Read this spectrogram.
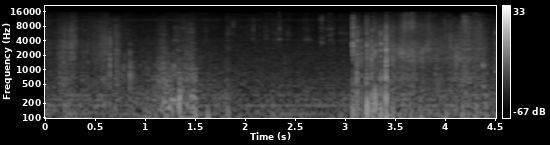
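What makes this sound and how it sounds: Fingertips with short painted nails squeeze and crumble small solid pink and blue-white reformed gym chalk balls over a pile of chalk powder. Soft, dry crinkling and crumbling rise around the middle of the clip, then a quick cluster of sharper, brighter crunches breaks out near the three-second mark before fading back into quiet, gritty crumbling.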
